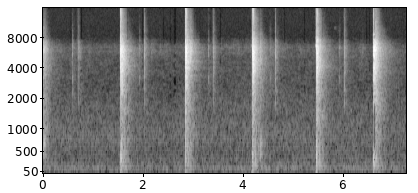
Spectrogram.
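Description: Five sharp powder-round shots fired one after another at roughly even intervals, each a loud crack that fades quickly, with quiet pauses between.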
